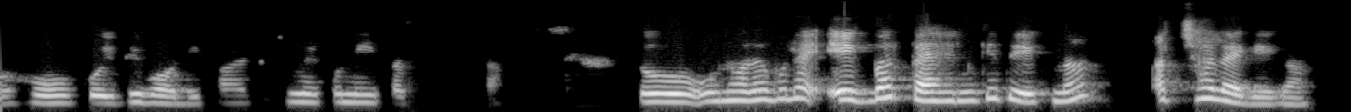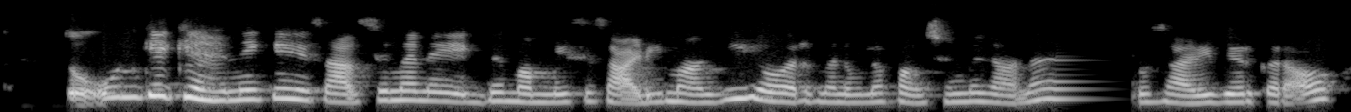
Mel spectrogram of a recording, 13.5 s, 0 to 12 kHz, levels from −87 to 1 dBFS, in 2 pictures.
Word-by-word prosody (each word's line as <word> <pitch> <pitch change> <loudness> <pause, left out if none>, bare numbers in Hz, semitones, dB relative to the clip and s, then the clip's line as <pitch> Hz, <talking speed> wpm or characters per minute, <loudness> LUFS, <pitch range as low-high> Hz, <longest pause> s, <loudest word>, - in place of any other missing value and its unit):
हो 190 -1 -1
कोई 185 -1 +1
भी 215 - +1
बॉडी 175 -3 -3
पार्ट, 185 0 -16
तो 220 - -5
मेरे 210 - -1
को 210 - -5
नहीं 200 -1 -4
पसंद 175 - -14 0.3
आता। - - -19 0.7
तो 435 - +6 0.3
उन्होंने 250 +2 +3
बोला, 305 +1 +2 0.2
"एक 250 -3 +3
बार 315 - +8
पहन 240 -1 +6
के 300 - -1
देखना, 235 -1 +3 0.4
अच्छा 300 +1 +1
लगेगा," 165 - +2 0.6
तो 455 0 +1
उनके 335 +3 +1
कहने 270 -2 +1
के 300 - -5
हिसाब 255 -6 -1
से 255 - -4
मैंने 250 -2 -4
एक 205 -1 -8
दिन 235 0 -4
मम्मी 210 0 -3
से 230 - -10
साड़ी 210 -2 -2
माँगी 225 +9 -3
और 220 -1 -2
मैंने 210 -1 -5
बोला 205 +2 -7
फंक्शन 205 +1 -7
में 225 - -5
जाना 210 +4 -7
है, 285 0 -7 0.3
तो 210 - -5
साड़ी 195 -3 -4
वियर 210 +1 -2
कराओ। 225 +5 -2
220 Hz, 200 wpm, -20 LUFS, 200-255 Hz, 0.7 s, बार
